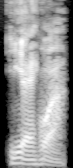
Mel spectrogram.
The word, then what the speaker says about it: Yehoah: Para chegarmos à pronúncia completa do nome do Criador, basta pegarmos a pronúncia do tetragrama no nome de Josué e acrescentarmos a pronúncia do último rei com o som de A. Teremos então a pronúncia completa como Yehoah. A pronúncia Yahweh acontece quando o nome do Criador é inserido após alguma outra palavra, como por exemplo, após a palavra El.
